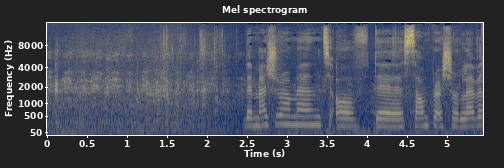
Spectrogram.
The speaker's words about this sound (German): Zwischen den Backsteinrückwänden alter Fabriken öffnet sich ein von Bäumen gesäumter versteckter Kanal. Die S-Bahn rattert noch im Hintergrund, aber die Teilnehmer des Soundwalks achten mehr auf die schnatternden Enten.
